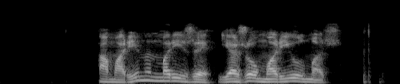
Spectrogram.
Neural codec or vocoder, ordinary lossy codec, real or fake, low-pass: none; Opus, 16 kbps; real; 7.2 kHz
